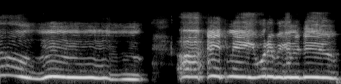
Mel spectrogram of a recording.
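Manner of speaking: very high, loud crying whine with stretched oh. Speaker complaining about Tom always whining: mock-whiny Tom impression. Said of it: "He has a whiny voice, like".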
